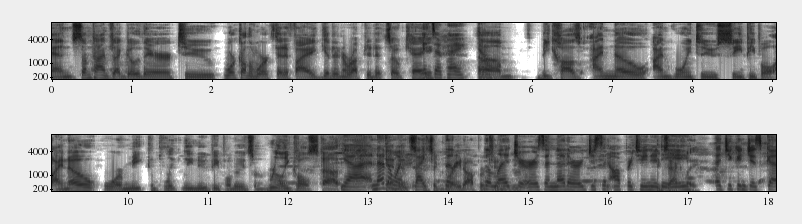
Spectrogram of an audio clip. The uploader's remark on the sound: live-recorded conversations at the 2023 Northwest Arkansas Technology Summit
